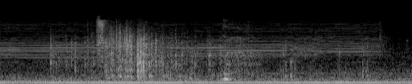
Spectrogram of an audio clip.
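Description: An electric shaver buzzing steadily, with a brief rustle about a second in.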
